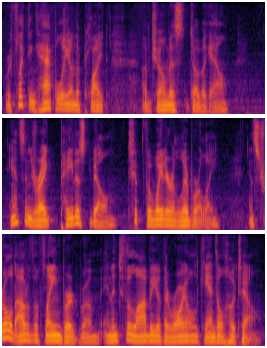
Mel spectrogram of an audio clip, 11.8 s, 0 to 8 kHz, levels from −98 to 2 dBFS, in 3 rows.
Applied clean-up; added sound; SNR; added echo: none; none; none; none.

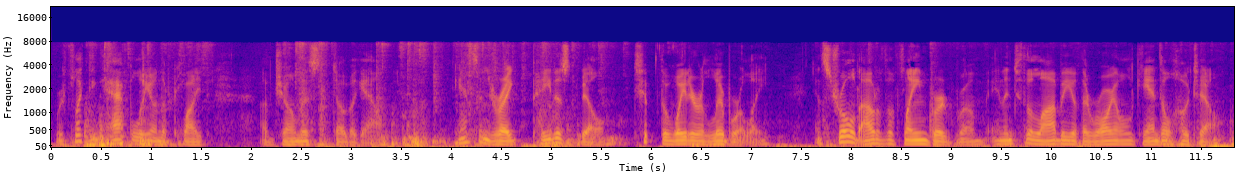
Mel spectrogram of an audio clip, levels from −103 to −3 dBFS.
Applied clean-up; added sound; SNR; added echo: none; Cat; 5 dB; none.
